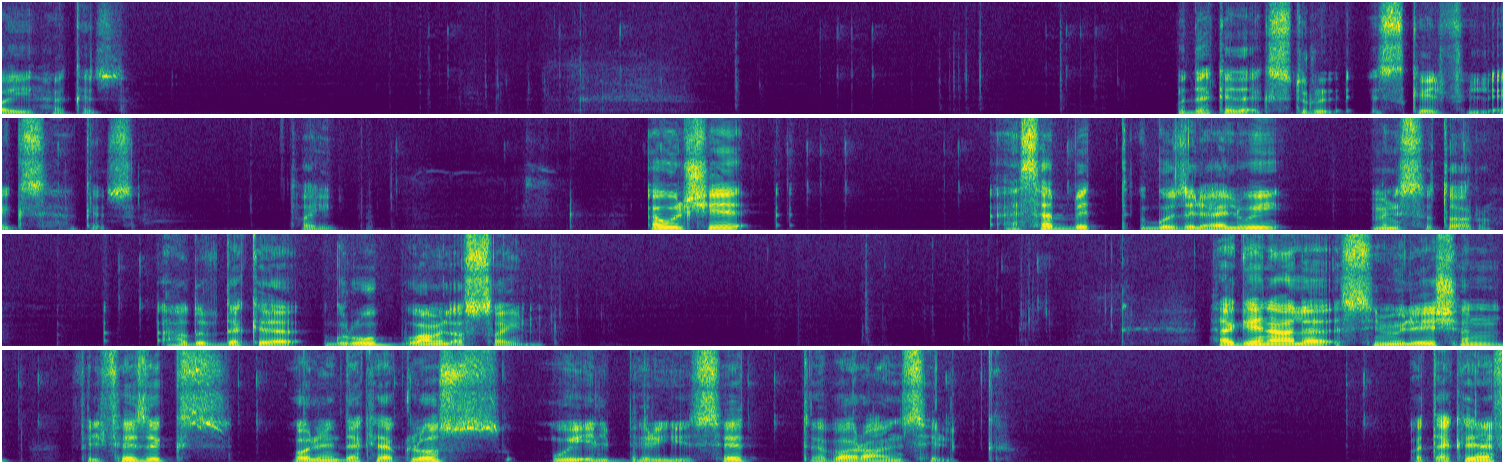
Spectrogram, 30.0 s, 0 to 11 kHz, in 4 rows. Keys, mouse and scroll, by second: 2.3 scroll down 2, 2.4 Tab, 2.7 middle drag, 3.2 Tab, 3.6 2, 4.1 click, 4.2 click, 5.2 shift+click, 5.4 shift+click, 5.9 e, 8.0-8.5 scroll down 1, 9.1 Tab, 9.4 middle click, 10.2 Tab, 10.7 click, 10.9 click, 11.4 click, 11.6 click, 12.5 click, 12.7 click, 14.7 click, 15.5 click, 17.2 click, 17.8 Tab, 18.7-19.3 scroll down 2, 19.3 KP_1, 19.9 shift+middle drag, 20.3-20.9 scroll up 1, 21.6 click, 22.6 drag, 23.7 click, 24.4 drag, 26.2-27.4 drag, 29.3 click.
